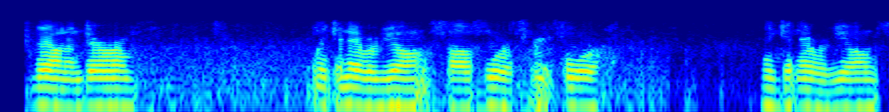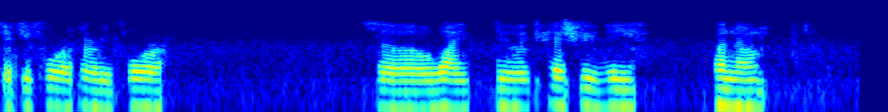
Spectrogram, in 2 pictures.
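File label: Wake Forest Police Dispatch, p25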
